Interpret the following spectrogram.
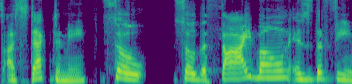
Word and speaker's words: ostectomy: I was saying osteotomy, but it's ostectomy.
